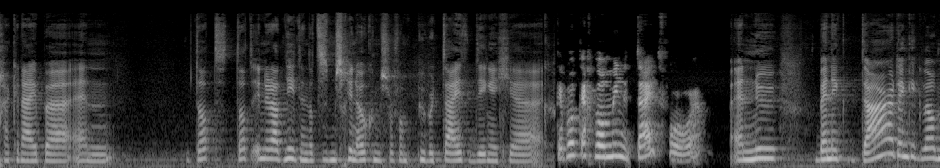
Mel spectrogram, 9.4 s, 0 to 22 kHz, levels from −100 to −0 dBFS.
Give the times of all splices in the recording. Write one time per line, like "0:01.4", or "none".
0:05.4
0:07.3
